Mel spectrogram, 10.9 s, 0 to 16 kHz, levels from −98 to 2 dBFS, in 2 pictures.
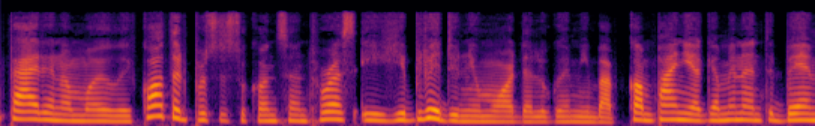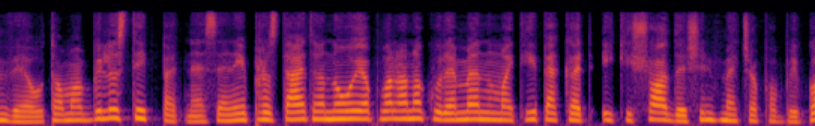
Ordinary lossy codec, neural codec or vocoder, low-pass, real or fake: MP3, 64 kbps; codec, 16 kHz in and 24 kHz out, 0.9 kbps, LongCat-Audio-Codec, fine tuned four codebook decoder; 10.8 kHz; fake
